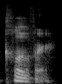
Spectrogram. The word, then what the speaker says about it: Chlove: Their name is Chilove, Chlove, or Clover. Oh yeah, they call themselves Clover. Yes, they just Clover.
